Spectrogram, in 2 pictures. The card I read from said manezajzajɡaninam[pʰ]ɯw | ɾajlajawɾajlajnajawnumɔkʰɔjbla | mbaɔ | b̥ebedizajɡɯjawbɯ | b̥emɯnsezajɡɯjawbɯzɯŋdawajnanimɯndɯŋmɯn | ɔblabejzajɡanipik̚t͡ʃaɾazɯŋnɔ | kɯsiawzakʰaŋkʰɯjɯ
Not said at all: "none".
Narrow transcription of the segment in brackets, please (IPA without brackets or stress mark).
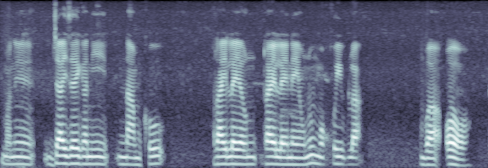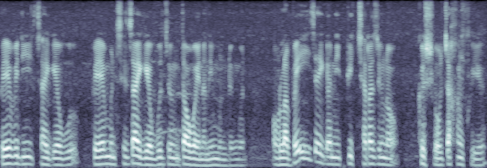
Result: kʰ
